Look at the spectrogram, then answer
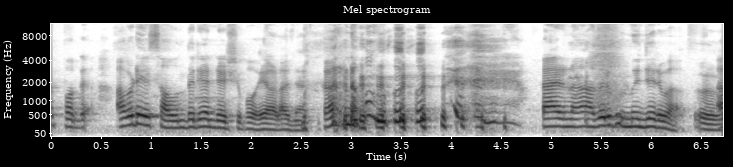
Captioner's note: laughs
